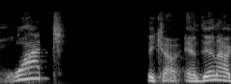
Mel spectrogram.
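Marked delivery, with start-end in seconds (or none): 0.0-0.6 retold astonishment. Wrestler retelling how he heard who did it, astonished. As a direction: pitch shooting well up on one word. Retold reaction to attacker's name.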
